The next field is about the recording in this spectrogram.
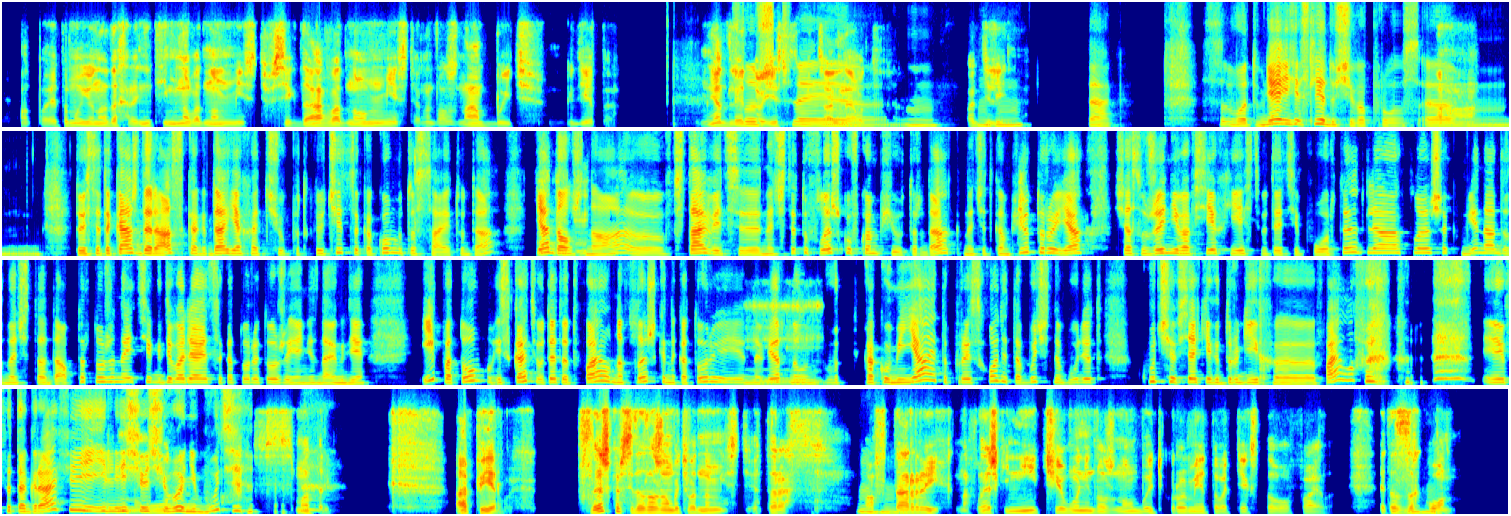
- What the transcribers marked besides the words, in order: other background noise; tapping; chuckle; chuckle
- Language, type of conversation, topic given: Russian, podcast, Как ты выбираешь пароли и где их лучше хранить?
